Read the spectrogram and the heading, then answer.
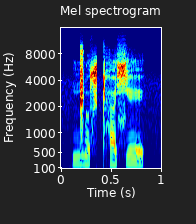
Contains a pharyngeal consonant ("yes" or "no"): no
